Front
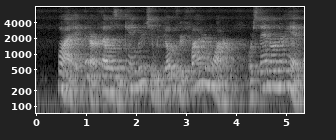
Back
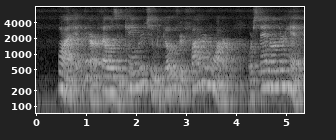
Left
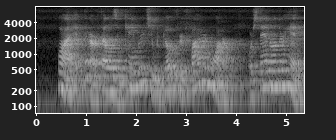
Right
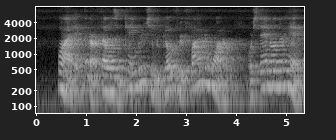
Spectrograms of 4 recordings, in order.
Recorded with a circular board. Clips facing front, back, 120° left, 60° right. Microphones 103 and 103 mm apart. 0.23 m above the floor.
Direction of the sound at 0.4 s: Straight ahead.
